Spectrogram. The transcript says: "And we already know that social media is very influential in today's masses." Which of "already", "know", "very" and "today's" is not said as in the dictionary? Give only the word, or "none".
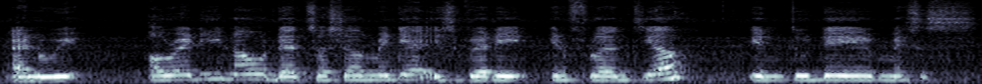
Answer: today's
